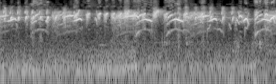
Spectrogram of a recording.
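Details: Brown-throated sunbird singing busily with a clear voice, kept as lure or therapy song for other birds. High, fast chirping runs with short arched notes repeat steadily without pause over a quiet background.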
